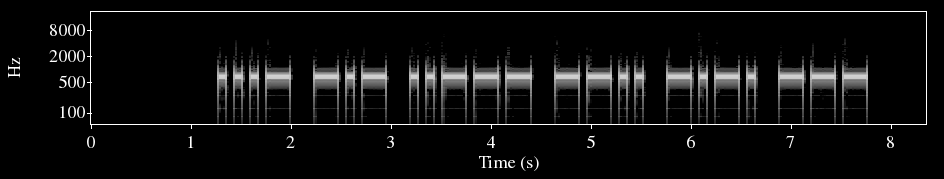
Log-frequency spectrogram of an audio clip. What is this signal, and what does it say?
Morse code, heard as a keyed tone, about 15 wpm, 700 Hz. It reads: VK2ZCO
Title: DXCC-100 Call Signs - 6 Characters - 15wpm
